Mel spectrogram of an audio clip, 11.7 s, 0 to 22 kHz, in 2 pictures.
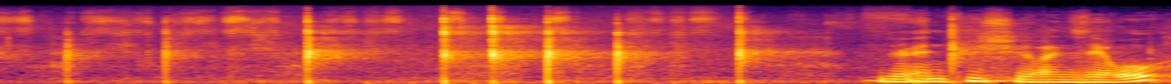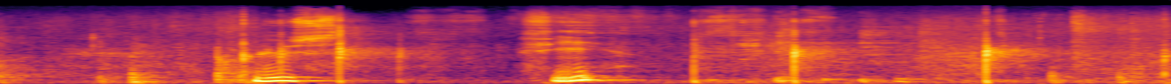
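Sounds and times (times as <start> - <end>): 
writing an equation on a board: 0.0 - 3.9, 7.1 - 11.7
speech: 4.4 - 7.6, 8.6 - 9.0.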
